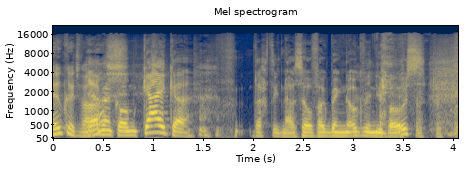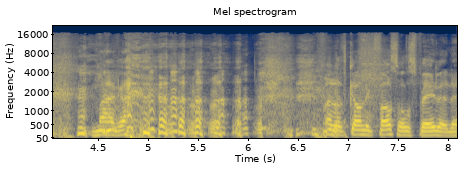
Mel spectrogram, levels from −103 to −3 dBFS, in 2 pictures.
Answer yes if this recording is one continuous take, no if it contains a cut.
no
